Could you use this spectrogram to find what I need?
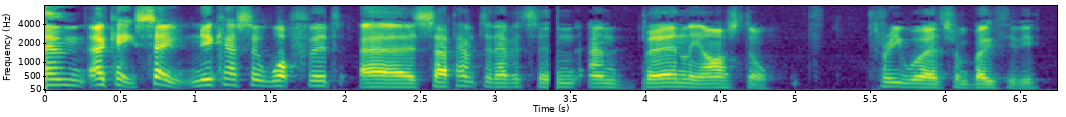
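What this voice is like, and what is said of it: Usual voice. Nothing is said of it.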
